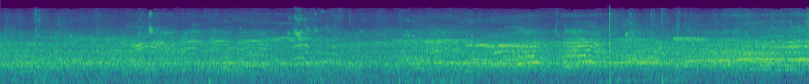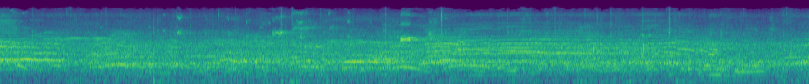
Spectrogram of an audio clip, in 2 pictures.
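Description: Squeaky shoes squeal on the court floor.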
